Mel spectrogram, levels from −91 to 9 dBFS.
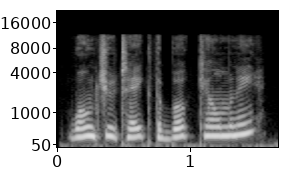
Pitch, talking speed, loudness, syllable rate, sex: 230 Hz, 215 wpm, -14 LUFS, 5.6 syllables/s, female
